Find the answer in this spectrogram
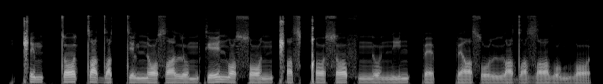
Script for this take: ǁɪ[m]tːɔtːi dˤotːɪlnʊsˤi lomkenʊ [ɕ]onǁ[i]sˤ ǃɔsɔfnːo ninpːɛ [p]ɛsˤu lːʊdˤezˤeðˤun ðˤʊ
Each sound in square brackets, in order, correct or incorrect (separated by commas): correct, incorrect, incorrect, incorrect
